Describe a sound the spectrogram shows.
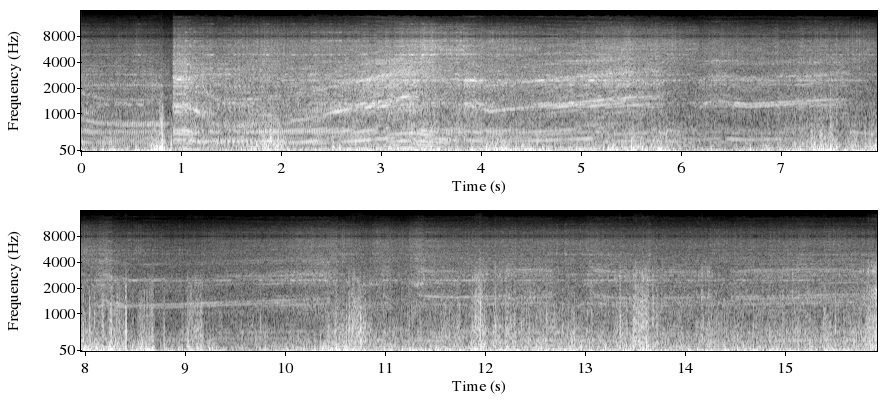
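A motorcycle engine hums up close, its pitch rising and falling as it speeds up and slows.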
